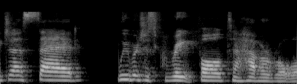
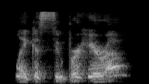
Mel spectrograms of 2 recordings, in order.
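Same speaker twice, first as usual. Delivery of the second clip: put-on very high, tearful little-girl voice, crying; 11 semitones higher than usual. A mother retells her child's reply to hearing about the mission, imitating a tearful child. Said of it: "Through her tears".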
